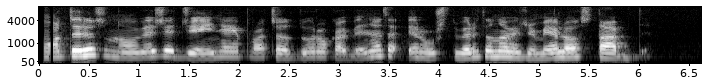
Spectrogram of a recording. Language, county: Lithuanian, Vilnius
